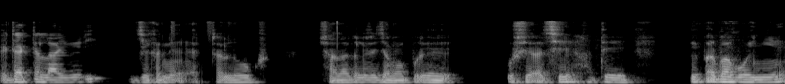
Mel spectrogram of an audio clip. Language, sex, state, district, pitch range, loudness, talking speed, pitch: Bengali, male, West Bengal, North 24 Parganas, 100-110 Hz, -27 LUFS, 145 wpm, 105 Hz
